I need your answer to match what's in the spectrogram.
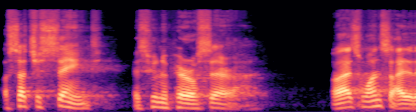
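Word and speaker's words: Junípero: Family, today we celebrate, I'm in white, we celebrate the great Saint Junipero Serra. I've heard it pronounced Junipera, but we know who we're talking about.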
